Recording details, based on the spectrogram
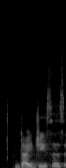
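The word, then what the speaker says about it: diegesis: two different literary terms diges and mimesis digesis and mimesis okay by the way that is how they're pronounced i actually bothered to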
